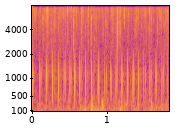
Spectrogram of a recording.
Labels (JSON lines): {"label": "biophony, rattle", "recorder": "SoundTrap 500"}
